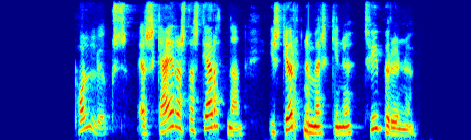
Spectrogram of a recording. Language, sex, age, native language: Icelandic, female, 40-49, Icelandic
